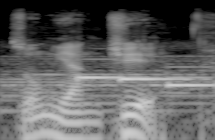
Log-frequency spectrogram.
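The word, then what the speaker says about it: 重阳节: Kalau salah sebut tolong diluruskan ejaannya, yaitu disebut dengan Zhong Yang Jie ya. Dan Zhong tengah ya, Zhong itu tengah ya, bukan Zhong Yang Jie Jie ya, Zhong Yang Jie.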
